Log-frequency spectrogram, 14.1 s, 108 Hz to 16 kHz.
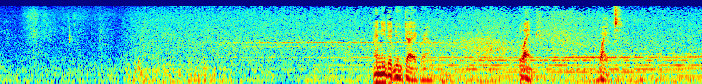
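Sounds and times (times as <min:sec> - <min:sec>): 
constant hiss of rain: 0:00.0 - 0:14.0
deep rolling thunder in an outdoor thunderstorm: 0:02.2 - 0:11.5
speech: 0:07.5 - 0:09.0, 0:10.4 - 0:10.8, 0:12.0 - 0:12.4.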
